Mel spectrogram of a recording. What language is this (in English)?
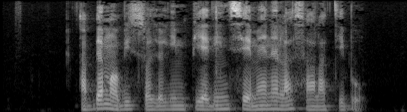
Italian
